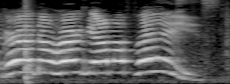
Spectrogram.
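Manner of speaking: high loud brush-off; loud annoyed retort. Retold or imitated. Patient telling aunties to leave, loud and high. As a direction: shoo them off loudly.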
